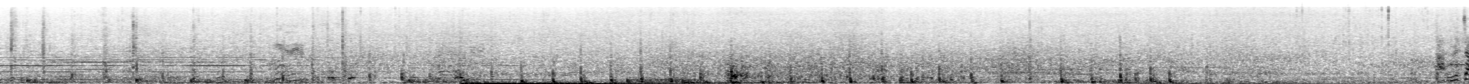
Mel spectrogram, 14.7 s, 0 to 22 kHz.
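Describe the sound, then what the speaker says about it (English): Heavy rain pours down in The Witcher 3, a steady hiss of downpour with scattered drops and soft thuds, moderately loud and continuous with faint voices underneath. "This downpour's a bastard, it is."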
